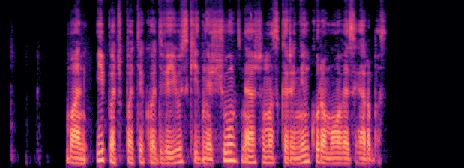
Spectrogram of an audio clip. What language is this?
Lithuanian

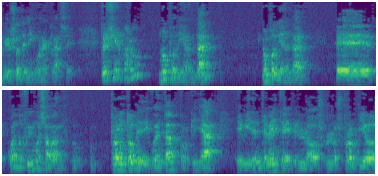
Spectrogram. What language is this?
Spanish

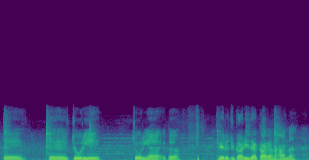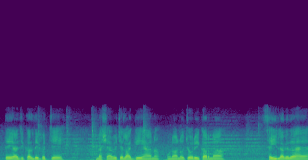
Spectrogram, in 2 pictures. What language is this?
Punjabi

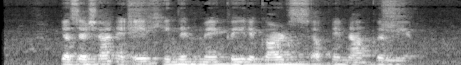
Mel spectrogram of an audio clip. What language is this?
Urdu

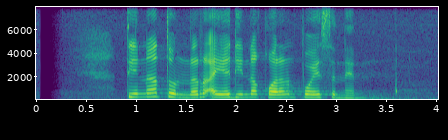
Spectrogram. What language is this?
Sundanese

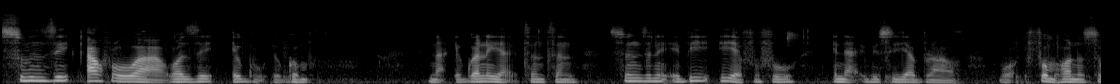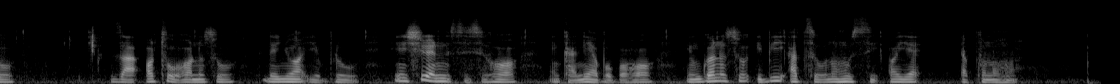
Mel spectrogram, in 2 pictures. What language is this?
Akan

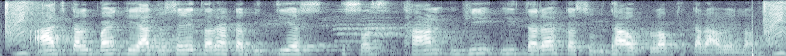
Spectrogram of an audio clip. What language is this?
Bhojpuri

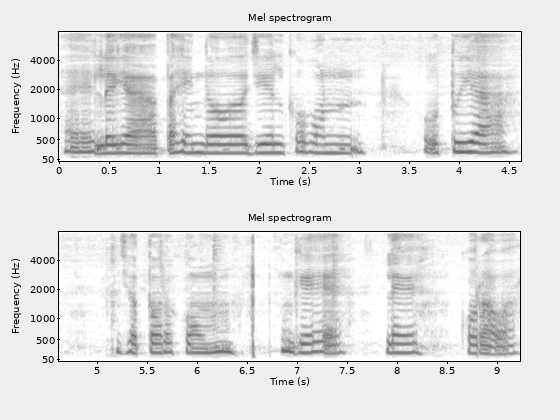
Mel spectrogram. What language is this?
Santali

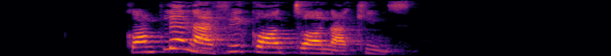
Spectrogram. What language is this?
Nigerian Pidgin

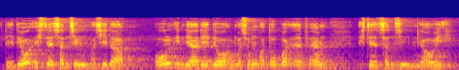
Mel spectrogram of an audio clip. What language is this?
Manipuri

